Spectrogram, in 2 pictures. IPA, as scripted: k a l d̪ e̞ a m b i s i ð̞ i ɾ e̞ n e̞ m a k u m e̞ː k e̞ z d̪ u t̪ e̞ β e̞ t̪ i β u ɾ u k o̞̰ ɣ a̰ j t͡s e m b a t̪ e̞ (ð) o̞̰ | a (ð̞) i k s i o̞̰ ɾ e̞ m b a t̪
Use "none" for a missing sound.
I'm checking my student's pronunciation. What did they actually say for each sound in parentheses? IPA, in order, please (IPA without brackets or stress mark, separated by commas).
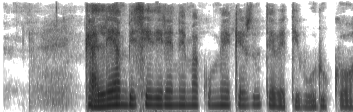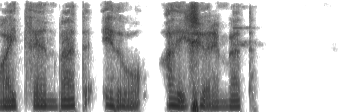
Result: ð, ð̞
